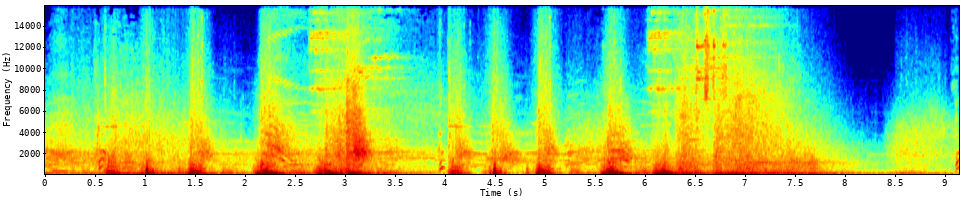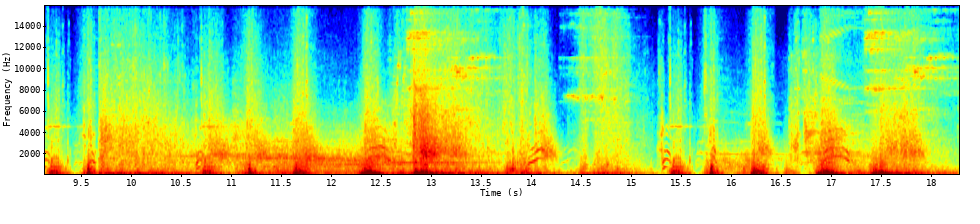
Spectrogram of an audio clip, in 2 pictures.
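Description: Sword blows strike and clash in rapid bursts of impacts.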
